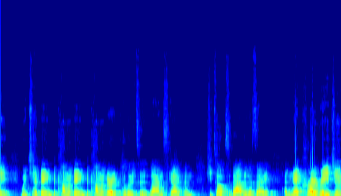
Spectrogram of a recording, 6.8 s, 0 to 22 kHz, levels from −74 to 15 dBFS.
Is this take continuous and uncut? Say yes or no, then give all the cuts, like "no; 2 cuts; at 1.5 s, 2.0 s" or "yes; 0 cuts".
no; 1 cut; at 1.4 s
